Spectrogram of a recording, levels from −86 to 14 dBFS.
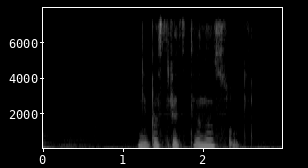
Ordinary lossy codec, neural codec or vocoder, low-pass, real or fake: none; codec, 16 kHz, 16 kbps, FunCodec, trained on Chinese and English, 50 frames a second; 7.2 kHz; fake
